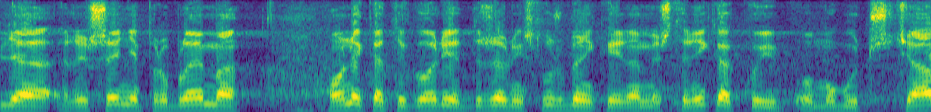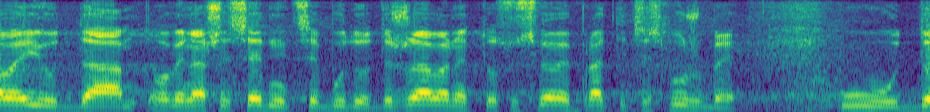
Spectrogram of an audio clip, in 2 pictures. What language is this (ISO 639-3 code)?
srp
